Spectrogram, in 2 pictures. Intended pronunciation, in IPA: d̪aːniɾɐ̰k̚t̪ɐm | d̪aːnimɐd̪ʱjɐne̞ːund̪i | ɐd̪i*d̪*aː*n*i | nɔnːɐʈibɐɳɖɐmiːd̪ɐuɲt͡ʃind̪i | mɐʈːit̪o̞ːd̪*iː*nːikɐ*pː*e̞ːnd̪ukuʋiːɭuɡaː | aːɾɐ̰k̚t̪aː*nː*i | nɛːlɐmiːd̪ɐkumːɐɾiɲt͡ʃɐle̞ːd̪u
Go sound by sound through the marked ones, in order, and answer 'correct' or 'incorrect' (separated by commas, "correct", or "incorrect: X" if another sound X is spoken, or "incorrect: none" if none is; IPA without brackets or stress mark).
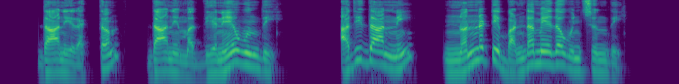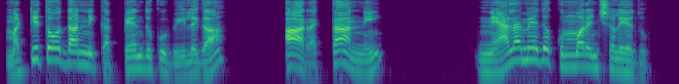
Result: correct, incorrect: nː, incorrect: aː, correct, correct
